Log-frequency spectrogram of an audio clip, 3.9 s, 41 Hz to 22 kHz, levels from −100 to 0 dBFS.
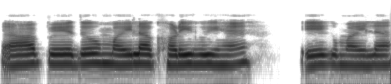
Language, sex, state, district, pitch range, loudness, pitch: Hindi, female, Uttar Pradesh, Deoria, 180-195 Hz, -18 LUFS, 185 Hz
